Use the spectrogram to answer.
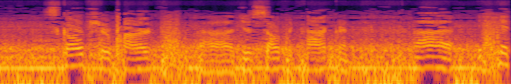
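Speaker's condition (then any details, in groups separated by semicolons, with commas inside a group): No condition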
